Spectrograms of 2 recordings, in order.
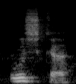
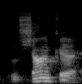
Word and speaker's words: ushanka: president being mounted by a bear wearing a Russian ushka hat emblazoned with a red star. Is that how you say it? Ushka? Ushanka hat emblazoned with a red star.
